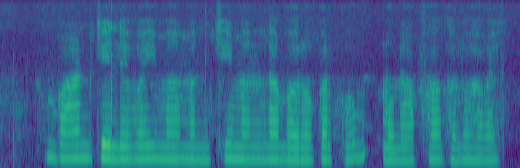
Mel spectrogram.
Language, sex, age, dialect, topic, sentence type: Chhattisgarhi, female, 51-55, Western/Budati/Khatahi, banking, statement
